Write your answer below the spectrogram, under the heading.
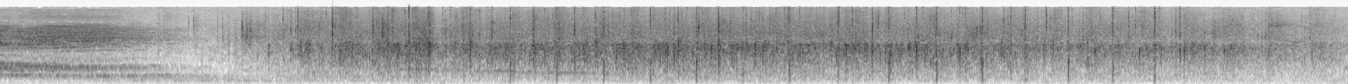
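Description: Children's singing ends about a second in, then an audience applauds with a dense crackle of claps that fades near the end.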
